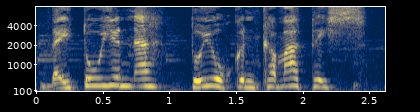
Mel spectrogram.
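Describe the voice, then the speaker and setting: A woman's voice: fairly high pitch, steady tone, slow pace, over music. A woman playing a long-suffering, hardworking wife, exasperated and pleading, in an Ilocano comedy radio drama, with an Ilocano accent.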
